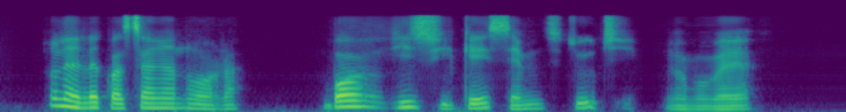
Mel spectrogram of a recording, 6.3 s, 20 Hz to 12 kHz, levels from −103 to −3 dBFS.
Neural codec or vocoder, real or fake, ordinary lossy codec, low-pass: codec, 16 kHz, about 1 kbps, DyCAST, with the encoder's durations; fake; none; 7.2 kHz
